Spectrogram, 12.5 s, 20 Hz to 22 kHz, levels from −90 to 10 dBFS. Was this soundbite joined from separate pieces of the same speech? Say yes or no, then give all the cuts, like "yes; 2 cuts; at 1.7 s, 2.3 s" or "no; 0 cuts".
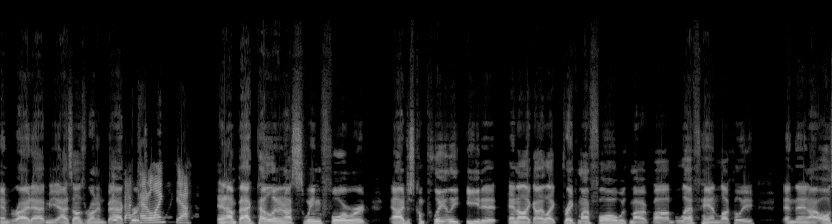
no; 0 cuts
